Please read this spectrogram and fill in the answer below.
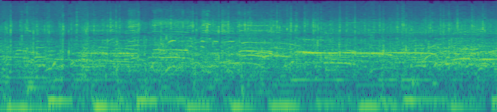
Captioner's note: bull hooves clopping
